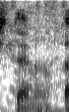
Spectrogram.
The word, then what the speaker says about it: Denon: We have an amazing Denon. Is that how you say it? – Yes, Denon.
